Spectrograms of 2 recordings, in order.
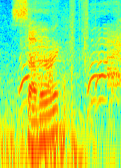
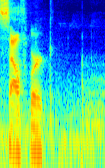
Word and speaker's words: Southwark: Southerick? Souther? Like Southern and Irk? I mean, just because the English have improper pronunciation doesn't mean I should.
